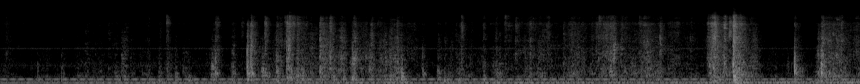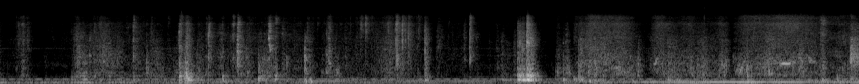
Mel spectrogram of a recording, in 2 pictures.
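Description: A cardboard shipping box being opened by hand: irregular rustling, scraping and tearing of cardboard and packing, with a sharp knock about 14 seconds in. A steady low hum runs underneath.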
